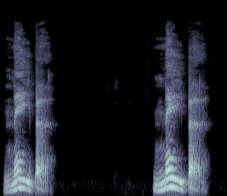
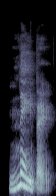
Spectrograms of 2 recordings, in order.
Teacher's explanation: In international English, we pronounce the letter R, but because my accent is British, in situations like these, I don't normally say the R.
